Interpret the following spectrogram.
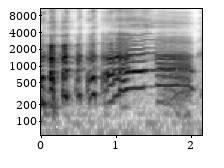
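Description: A man laughing: a few quick bursts of laughter, then a high-pitched drawn-out laugh from about a second in.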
